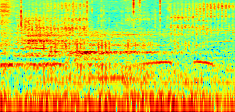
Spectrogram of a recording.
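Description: A cat purring as it is petted in the video game Hogwarts Legacy, a steady low rumble that continues throughout, faintly tonal and close, with no talking over it.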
